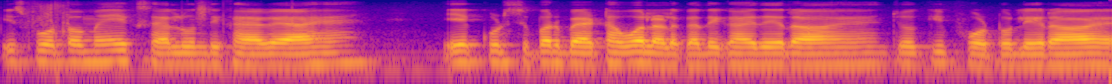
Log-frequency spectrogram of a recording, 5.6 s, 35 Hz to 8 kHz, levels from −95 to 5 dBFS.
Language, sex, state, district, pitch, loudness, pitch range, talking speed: Hindi, male, Uttar Pradesh, Shamli, 130 Hz, -18 LUFS, 125-140 Hz, 260 wpm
